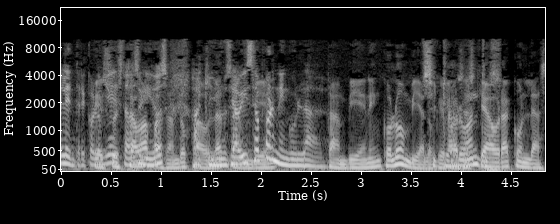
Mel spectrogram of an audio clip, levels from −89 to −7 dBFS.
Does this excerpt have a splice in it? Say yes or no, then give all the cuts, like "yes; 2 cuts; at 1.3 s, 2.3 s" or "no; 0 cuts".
no; 0 cuts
